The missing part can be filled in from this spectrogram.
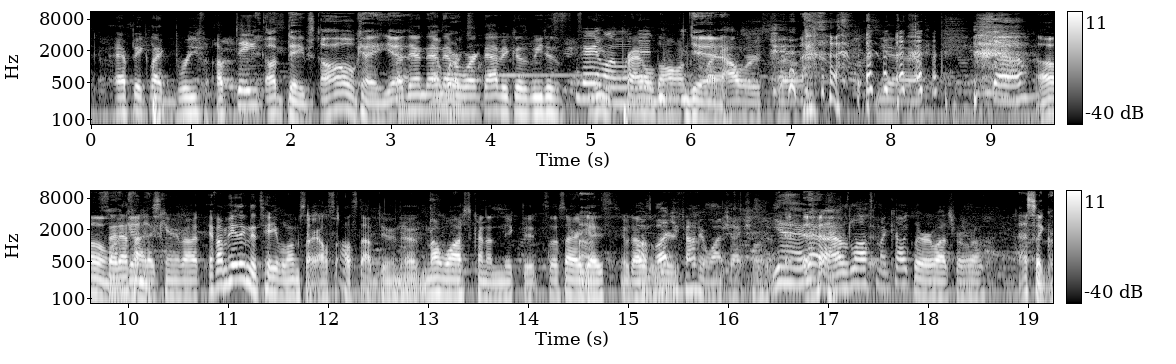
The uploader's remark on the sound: maybe it was more of a podmash at THE BEST comic and games store around - The Battlegrounds Games and Comics in Dalton, GA!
